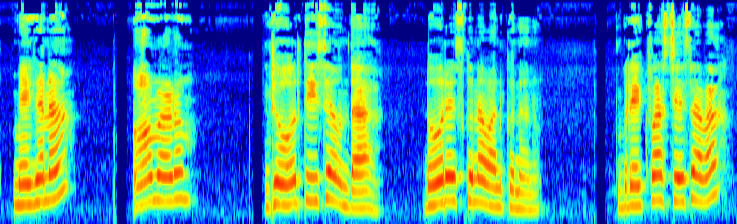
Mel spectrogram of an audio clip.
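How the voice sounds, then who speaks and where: In a loud, squeaky, cartoonish character voice at an extremely high pitch, a woman speaks at a fairly slow pace with lively intonation. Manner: loud, firm, bossy but friendly.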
